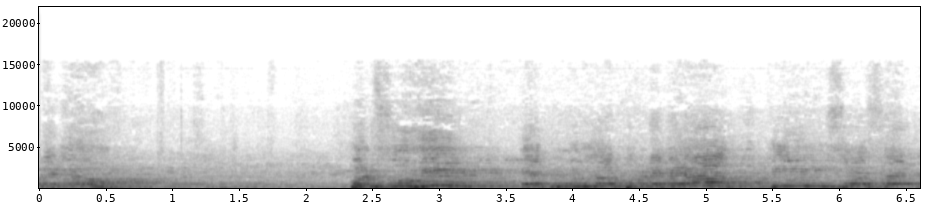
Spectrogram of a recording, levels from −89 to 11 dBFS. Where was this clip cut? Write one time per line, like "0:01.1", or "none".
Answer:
none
